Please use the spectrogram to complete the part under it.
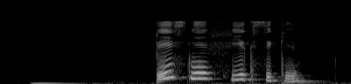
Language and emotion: Russian, positive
